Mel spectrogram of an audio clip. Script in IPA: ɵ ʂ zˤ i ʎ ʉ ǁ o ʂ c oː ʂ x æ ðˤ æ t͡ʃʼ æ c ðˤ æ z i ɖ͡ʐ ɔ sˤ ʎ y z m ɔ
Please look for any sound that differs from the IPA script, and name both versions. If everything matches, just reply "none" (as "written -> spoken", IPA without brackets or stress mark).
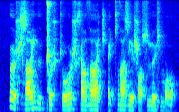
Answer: ɖ͡ʐ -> ʂ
